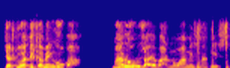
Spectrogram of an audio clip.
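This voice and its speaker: A man's voice: moderate pace, pushed and bright, dull audio, slight background noise. A male pastor voicing a distraught young woman who pleads that she is ashamed. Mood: pleading. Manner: high, wailing and pleading.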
